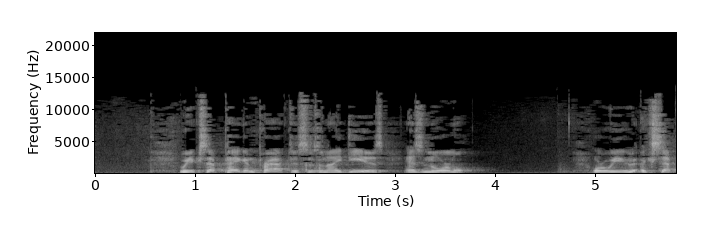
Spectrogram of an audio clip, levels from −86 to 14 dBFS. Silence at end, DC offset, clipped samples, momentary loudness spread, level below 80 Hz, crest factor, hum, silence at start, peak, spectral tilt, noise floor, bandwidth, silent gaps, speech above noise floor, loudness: 0 s; under 0.1%; under 0.1%; 6 LU; -62 dBFS; 18 dB; none; 0.55 s; -2 dBFS; -3.5 dB/octave; -56 dBFS; 13 kHz; none; 38 dB; -19 LUFS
